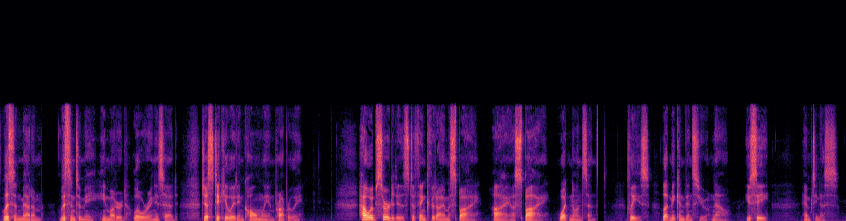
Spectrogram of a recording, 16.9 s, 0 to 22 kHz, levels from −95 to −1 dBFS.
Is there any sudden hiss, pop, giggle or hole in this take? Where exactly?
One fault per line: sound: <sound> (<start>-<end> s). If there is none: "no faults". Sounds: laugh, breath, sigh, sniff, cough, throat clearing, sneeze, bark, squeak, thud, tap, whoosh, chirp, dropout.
sound: dropout (11.9-12.1 s)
